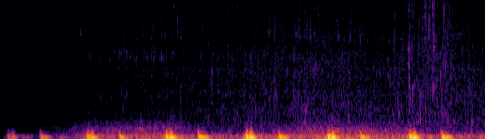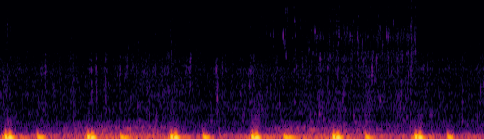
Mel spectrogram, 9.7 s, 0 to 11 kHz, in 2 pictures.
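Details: Pig's heartbeat with breathing and stomach growling: steady, regular low heart thumps at about 74 beats a minute, with soft breathing and gut gurgles underneath.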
